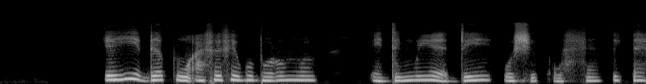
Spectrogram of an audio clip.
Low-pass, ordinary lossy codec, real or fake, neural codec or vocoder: 7.2 kHz; none; fake; codec, 16 kHz, 0.5 kbps, FunCodec, trained on Chinese and English, 25 frames a second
